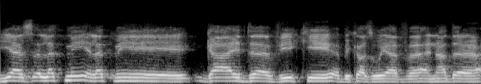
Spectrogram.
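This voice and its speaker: A man speaks with an Italian accent and fairly even intonation. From Italy. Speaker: video marketing co-host. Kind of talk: live online show chat. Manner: halting, many fillers.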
